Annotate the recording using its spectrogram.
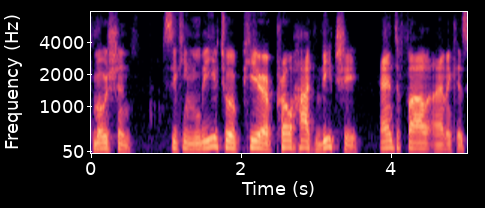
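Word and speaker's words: pro hac vice: It's not pronounced pro hoc vice. It's pro hoc vici.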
